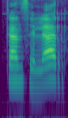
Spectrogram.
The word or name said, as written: cancelar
